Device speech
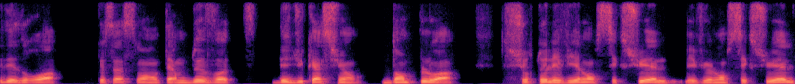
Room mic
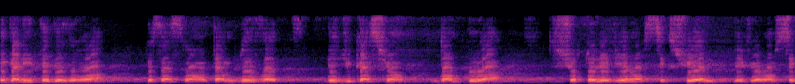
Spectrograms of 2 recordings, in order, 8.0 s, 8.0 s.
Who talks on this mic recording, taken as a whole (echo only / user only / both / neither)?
echo only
